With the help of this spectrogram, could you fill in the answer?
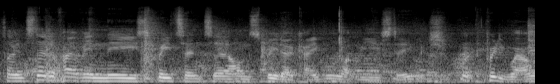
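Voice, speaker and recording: Through loud background noise, a man talks at a moderate pace. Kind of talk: product explanation to camera. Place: workshop. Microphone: lapel.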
